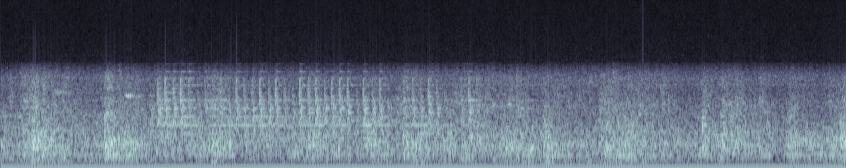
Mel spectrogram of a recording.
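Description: Two-foot narrow-gauge train hauled by a Forney steam locomotive running on the track, with continuous clattering and rattling from the moving cars. About a second in, a high steady tone sounds over it for about two seconds.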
